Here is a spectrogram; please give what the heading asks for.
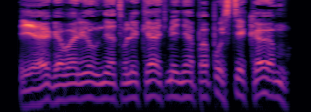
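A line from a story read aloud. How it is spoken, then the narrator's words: Old man's growl. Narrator (Russian): рыкнул старик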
